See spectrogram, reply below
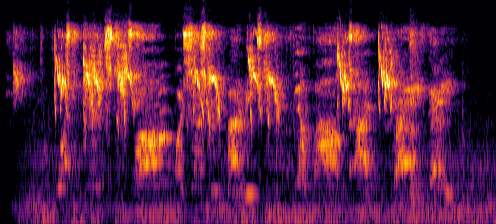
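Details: Several pet birds chirping indoors: dense bursts of high, sharp chirps and squeaky twitters in quick overlapping runs, pausing briefly between bursts, with some lower squawky notes mixed in.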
